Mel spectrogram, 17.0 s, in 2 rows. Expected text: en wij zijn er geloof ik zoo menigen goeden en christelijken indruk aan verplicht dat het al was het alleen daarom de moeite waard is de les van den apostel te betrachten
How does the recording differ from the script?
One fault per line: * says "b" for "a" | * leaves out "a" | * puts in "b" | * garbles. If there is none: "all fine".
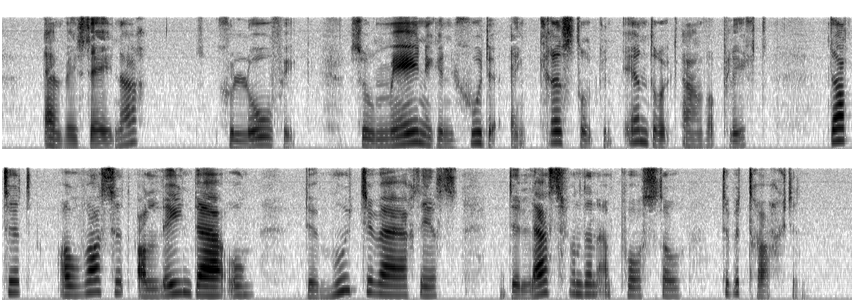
all fine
